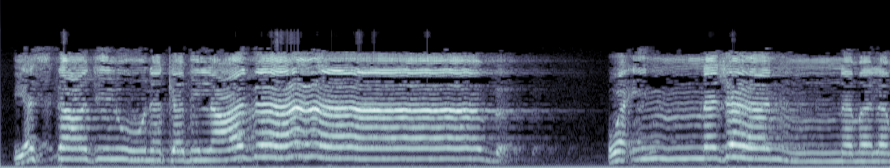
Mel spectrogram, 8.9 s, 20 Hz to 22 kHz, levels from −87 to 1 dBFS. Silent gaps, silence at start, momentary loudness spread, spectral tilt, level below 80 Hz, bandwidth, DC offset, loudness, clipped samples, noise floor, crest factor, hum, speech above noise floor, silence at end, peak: none; 0.15 s; 14 LU; -1.5 dB/octave; -46 dBFS; 11 kHz; 4%; -11 LUFS; under 0.1%; -48 dBFS; 14 dB; none; 35 dB; 0 s; 0 dBFS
